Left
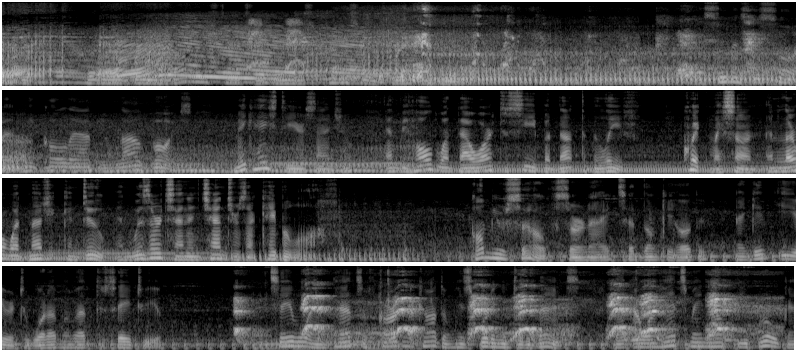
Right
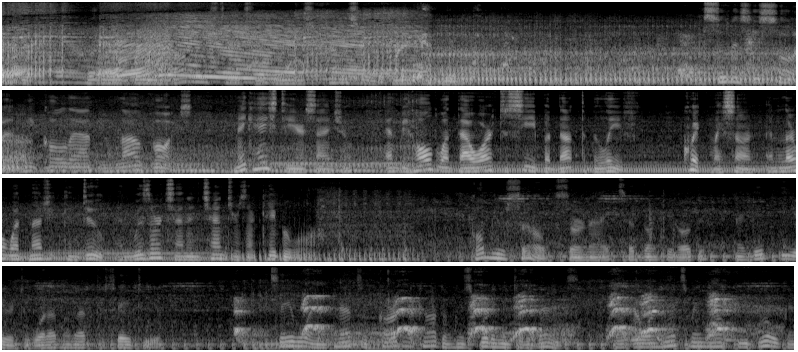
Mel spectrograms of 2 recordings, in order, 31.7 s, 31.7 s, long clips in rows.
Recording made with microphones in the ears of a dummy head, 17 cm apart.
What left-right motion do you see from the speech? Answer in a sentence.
You can hear the speech go from the right side to the left.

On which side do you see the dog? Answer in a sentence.
In this clip you hear the dog on the left.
